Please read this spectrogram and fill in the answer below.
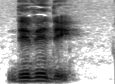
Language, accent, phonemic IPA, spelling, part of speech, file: French, France, /de.ve.de/, DVD, noun, LL-Q150 (fra)-DVD.wav
- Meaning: 1. DVD (optical disc) 2. abbreviation of divers droite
